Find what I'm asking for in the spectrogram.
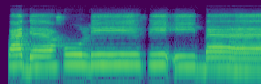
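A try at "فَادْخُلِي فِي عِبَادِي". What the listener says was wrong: Fi-nya panjang. Fadkhuli fi ibadi. Fadkhuli fi ain. Fi ibadi. Ayo ain. Fi ibadi.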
